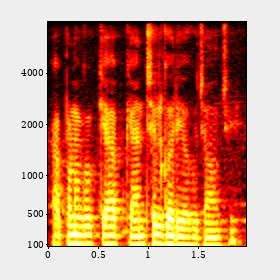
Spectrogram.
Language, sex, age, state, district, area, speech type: Odia, male, 18-30, Odisha, Kendujhar, urban, spontaneous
